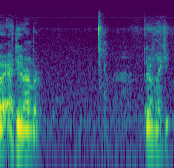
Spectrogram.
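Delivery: ordinary talk, nothing marked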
